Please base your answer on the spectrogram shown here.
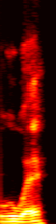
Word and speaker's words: Wu Wei: And how you say it, Wu Wei.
